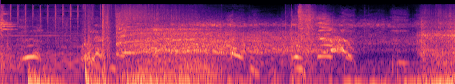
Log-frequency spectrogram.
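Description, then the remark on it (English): A loud, distorted, monstrous scream, like a Godzilla or Babadook scream, from a man attacked with his own hook, harsh and layered with gasping, crashing noise, sustained for several seconds. “She attacks him with his hook and he screams like a Godzilla sort of Babadook scream.”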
